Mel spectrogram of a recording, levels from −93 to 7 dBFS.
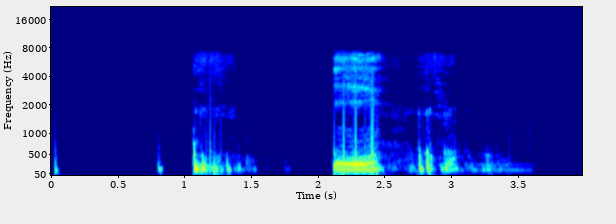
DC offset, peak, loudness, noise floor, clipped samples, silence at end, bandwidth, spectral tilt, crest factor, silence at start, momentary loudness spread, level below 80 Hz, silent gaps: under 0.1%; -24 dBFS; -39 LUFS; -63 dBFS; under 0.1%; 0.7 s; 7.6 kHz; -7.5 dB/octave; 18 dB; 0.8 s; 18 LU; -66 dBFS; 0.95-1.06 s, 1.56-1.74 s, 1.82-2.12 s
